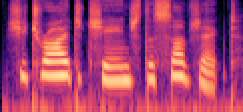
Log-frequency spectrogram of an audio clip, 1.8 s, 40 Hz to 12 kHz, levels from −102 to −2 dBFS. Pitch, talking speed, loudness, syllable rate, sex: 225 Hz, 195 wpm, -17 LUFS, 4.6 syllables/s, female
